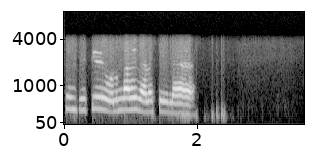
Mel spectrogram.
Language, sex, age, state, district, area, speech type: Tamil, female, 18-30, Tamil Nadu, Tiruvarur, urban, conversation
